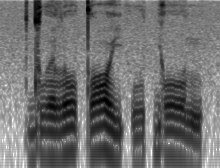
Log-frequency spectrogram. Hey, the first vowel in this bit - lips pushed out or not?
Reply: yes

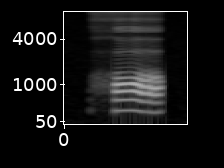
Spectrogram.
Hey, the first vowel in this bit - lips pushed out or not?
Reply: yes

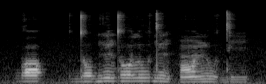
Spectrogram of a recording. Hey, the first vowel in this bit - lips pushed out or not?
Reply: yes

